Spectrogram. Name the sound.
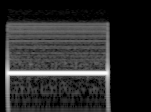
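telephone ringing tone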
